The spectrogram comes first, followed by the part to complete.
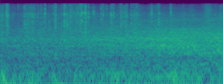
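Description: Road traffic: a car approaching on the street, its noise growing steadily louder.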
